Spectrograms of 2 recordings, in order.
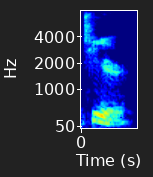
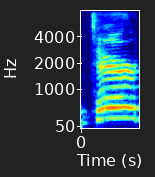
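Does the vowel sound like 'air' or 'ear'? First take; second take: ear; air. First: The vowel sounds like 'ear'. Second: The vowel sounds like 'air'.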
